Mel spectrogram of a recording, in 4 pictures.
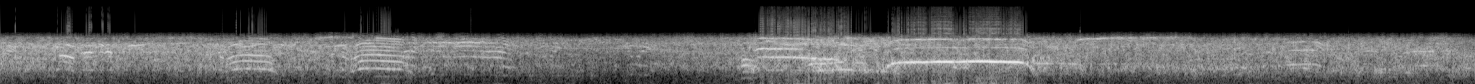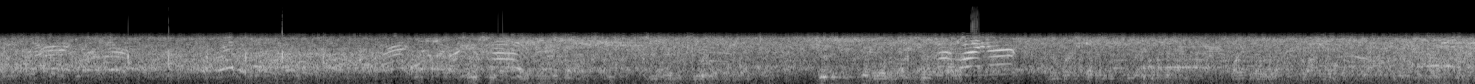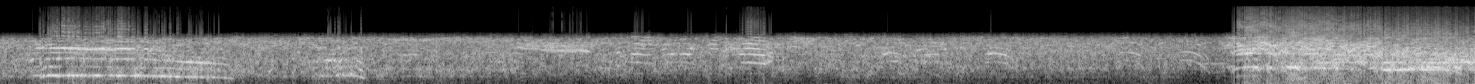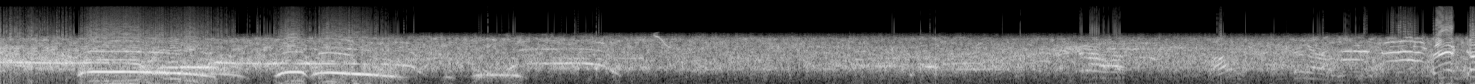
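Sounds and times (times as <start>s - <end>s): crowd talking and shouting: 0.0s - 59.0s
crowd yelling loudly: 0.0s - 59.0s.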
